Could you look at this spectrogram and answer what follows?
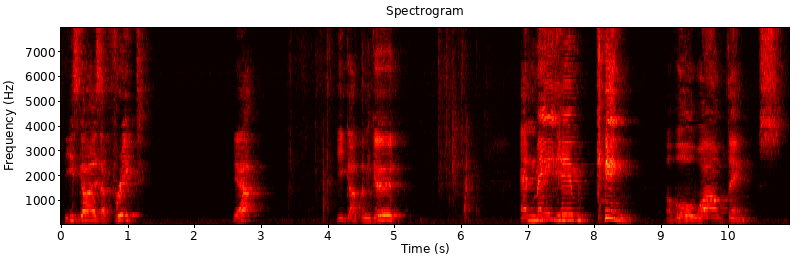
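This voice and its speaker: A man's voice: sits high, lively intonation, extremely slow, pauses often, roomy sound. A man reading a picture book aloud expressively, with playful, casual asides and exclamations as he goes. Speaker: storyteller.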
